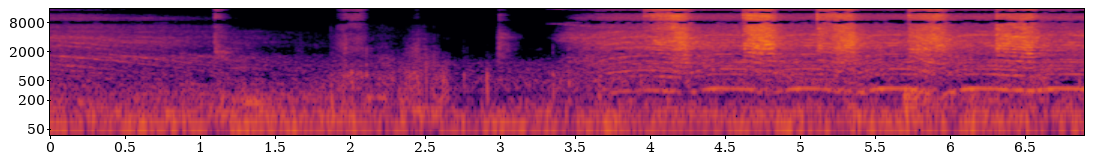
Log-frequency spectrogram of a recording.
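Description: Electric hoof-trimming power tool working on a horse's hoof: a faint whine at first, then from about four seconds in a steady motor hum with rasping strokes about every half second.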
